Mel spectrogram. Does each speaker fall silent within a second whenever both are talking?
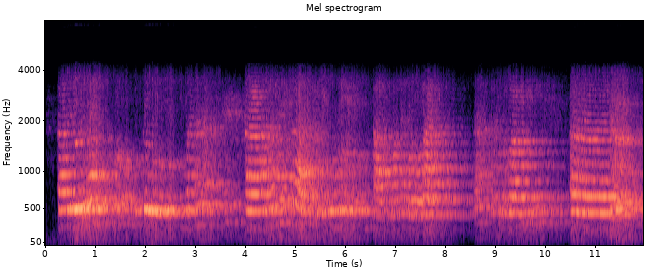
Yes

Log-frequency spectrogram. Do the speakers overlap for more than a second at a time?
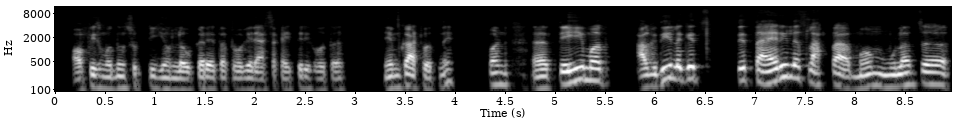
No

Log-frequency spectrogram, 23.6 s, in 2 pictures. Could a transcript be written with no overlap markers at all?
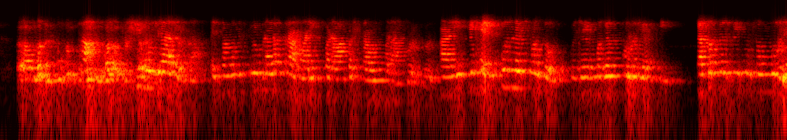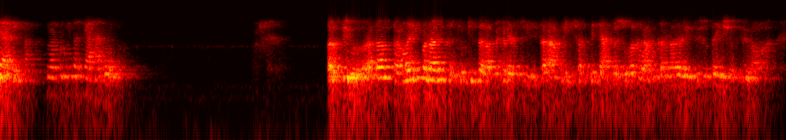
No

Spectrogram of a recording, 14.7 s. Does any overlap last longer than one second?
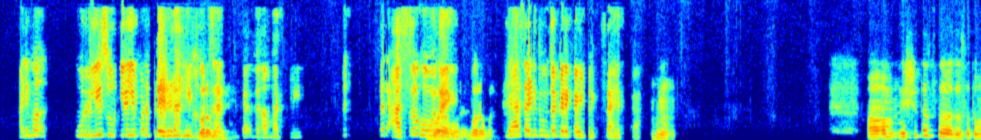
No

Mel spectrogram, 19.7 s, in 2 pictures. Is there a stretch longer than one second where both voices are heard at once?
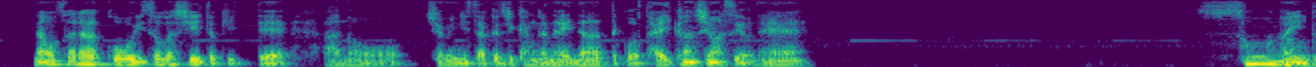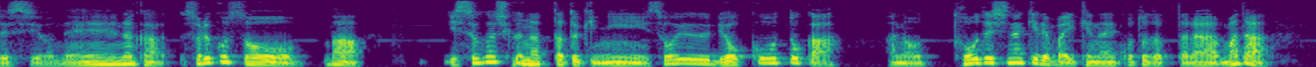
No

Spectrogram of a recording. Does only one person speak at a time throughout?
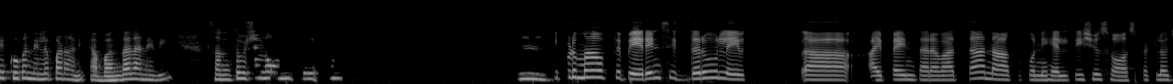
Yes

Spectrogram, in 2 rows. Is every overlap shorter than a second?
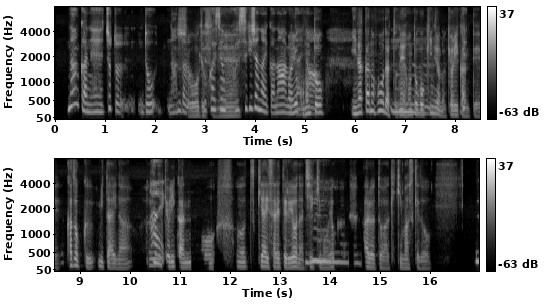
No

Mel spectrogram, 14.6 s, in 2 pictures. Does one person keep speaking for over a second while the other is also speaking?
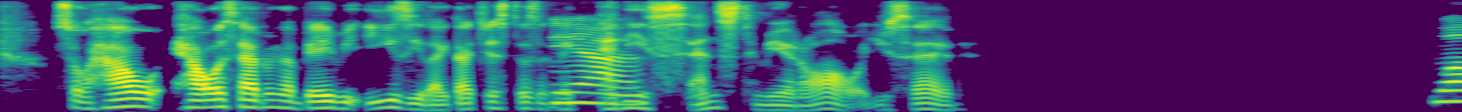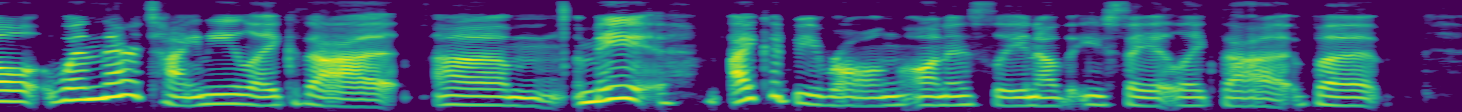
No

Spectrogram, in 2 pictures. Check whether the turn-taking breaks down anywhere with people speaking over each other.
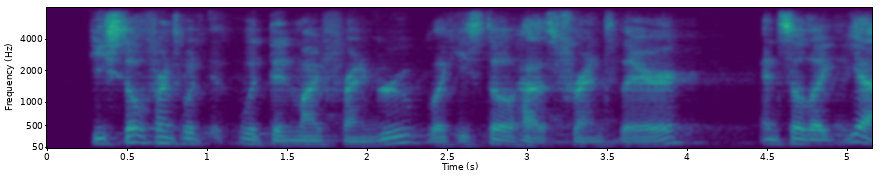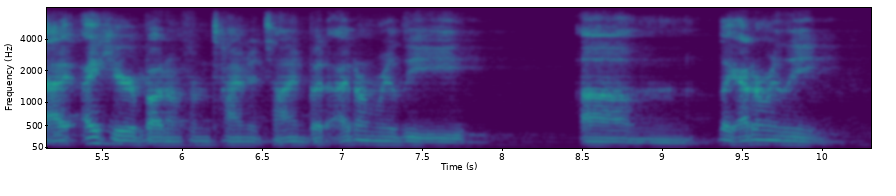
No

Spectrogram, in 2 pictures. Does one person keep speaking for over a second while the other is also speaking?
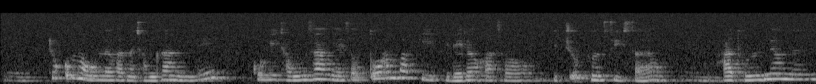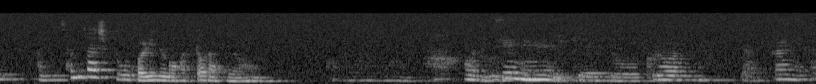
No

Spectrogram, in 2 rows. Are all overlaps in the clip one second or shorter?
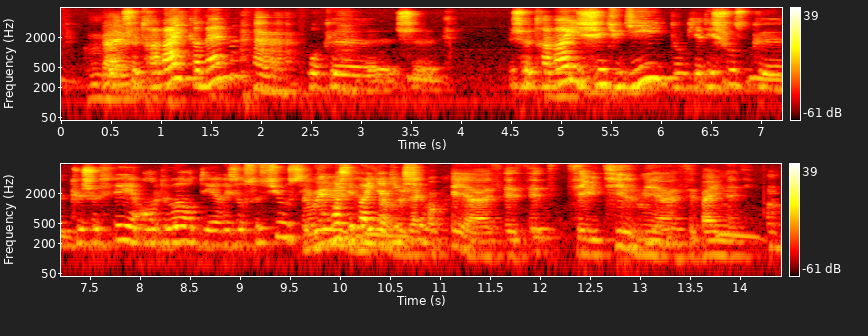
No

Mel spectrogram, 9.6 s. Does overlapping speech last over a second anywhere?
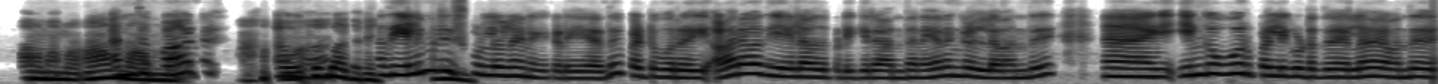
No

